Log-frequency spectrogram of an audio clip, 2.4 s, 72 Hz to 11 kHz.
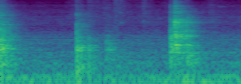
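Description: Parts come off a Mark 4/7/520 table saw: a fence, a featherboard and an insert. Three close knocks and scrapes of metal and wood are spaced about a second apart, with no talking.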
